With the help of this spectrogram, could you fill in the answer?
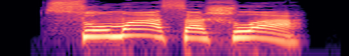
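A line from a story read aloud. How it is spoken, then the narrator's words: Angry bark. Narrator (Russian): рявкнул он с совершенно неожиданной злостью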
